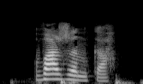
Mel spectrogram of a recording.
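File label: "важенка", Komi-Zyrian, female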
